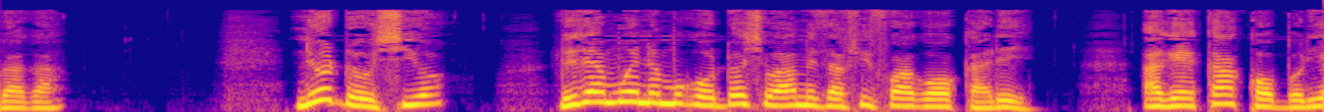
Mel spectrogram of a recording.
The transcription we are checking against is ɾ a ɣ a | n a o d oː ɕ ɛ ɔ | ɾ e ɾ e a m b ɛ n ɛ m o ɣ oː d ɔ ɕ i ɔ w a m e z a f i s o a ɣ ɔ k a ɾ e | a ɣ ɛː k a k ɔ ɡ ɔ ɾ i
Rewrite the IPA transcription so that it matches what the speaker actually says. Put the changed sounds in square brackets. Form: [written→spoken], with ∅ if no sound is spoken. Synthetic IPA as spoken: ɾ a ɣ a | n [a→e] o d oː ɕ [ɛ→i] ɔ | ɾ e ɾ e a m [b→w] ɛ n ɛ m o ɣ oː d ɔ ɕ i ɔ w a m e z a f i [s→f] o a ɣ ɔ k a ɾ e | a ɣ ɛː k a k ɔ [ɡ→b] ɔ ɾ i

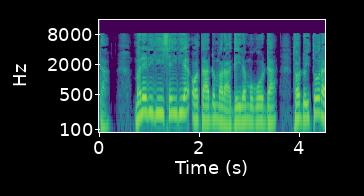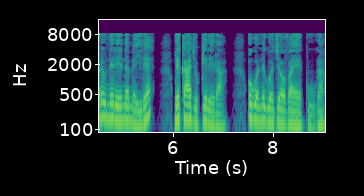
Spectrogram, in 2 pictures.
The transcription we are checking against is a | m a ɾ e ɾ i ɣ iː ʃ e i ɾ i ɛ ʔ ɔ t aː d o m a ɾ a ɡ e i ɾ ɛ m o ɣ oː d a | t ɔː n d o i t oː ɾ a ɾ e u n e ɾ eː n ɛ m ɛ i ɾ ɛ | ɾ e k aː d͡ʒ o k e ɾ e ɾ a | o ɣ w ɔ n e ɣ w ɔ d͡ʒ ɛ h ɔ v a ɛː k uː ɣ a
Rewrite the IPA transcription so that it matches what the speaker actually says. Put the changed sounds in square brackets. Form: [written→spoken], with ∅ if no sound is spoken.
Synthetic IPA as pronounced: a | m a ɾ e ɾ i ɣ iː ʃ e i ɾ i ɛ ʔ ɔ t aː d o m a ɾ a ɡ e i ɾ ɛ m o ɣ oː d a | t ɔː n d o i t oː ɾ a ɾ e u n e ɾ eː n ɛ m ɛ i ɾ ɛ | ɾ e k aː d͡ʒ o k e ɾ e ɾ a | o ɣ w ɔ n e ɣ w ɔ d͡ʒ ɛ h ɔ v a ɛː k uː ɣ a

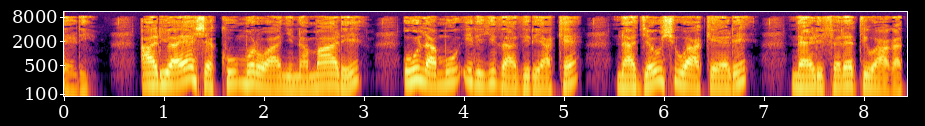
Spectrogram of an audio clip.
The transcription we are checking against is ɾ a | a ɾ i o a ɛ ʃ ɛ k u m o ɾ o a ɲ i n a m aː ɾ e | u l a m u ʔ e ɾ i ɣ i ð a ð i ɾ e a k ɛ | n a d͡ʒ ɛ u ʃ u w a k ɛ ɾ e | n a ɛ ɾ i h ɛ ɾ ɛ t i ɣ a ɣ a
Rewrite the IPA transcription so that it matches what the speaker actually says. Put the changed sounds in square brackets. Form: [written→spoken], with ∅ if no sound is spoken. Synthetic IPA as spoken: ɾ [a→i] | a ɾ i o a ɛ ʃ ɛ k u m o ɾ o a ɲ i n a m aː ɾ e | u l a m u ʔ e ɾ i ɣ i ð a ð i ɾ e a k ɛ | n a d͡ʒ ɛ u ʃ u w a k ɛ ɾ e | n a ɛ ɾ i [h→f] ɛ ɾ ɛ t i [ɣ→w] a ɣ a

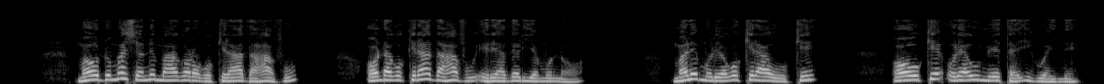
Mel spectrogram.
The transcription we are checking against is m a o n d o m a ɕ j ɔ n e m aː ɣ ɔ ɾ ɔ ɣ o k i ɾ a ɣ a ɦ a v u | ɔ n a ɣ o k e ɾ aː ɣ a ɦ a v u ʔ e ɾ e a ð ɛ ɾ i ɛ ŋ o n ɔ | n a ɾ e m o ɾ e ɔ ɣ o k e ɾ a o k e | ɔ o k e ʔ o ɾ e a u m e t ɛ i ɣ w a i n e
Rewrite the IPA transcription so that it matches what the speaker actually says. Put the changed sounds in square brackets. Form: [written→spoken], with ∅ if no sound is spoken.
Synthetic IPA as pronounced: m a o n d o m a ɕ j ɔ n e m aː ɣ ɔ ɾ ɔ ɣ o k [i→e] ɾ a [ɣ→ð] a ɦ a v u | ɔ n a ɣ o k e ɾ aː [ɣ→ð] a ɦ a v u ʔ e ɾ e a ð ɛ ɾ i ɛ [ŋ→m] o n ɔ | [n→m] a ɾ e m o ɾ e ɔ ɣ o k e ɾ a o k e | ɔ o k e ʔ o ɾ e a u m e t ɛ i ɣ w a i n e

